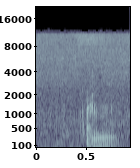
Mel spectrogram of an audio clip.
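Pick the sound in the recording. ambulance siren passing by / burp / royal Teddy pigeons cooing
burp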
